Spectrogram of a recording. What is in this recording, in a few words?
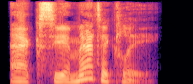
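"axiomatically", British English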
